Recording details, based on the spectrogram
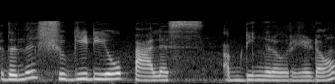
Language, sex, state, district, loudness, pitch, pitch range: Tamil, female, Karnataka, Bangalore, -18 LUFS, 210 Hz, 190-245 Hz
